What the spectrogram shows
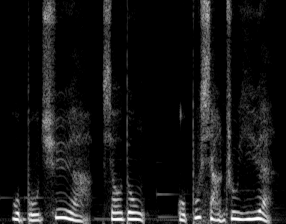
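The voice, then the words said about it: Quiet, pleading voice. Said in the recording (Chinese): “小声哀求”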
